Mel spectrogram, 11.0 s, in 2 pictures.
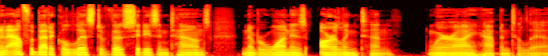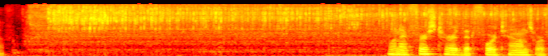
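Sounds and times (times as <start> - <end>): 
speech: 0.0 - 6.2, 9.4 - 10.9
water running from a faucet: 5.7 - 10.9.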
